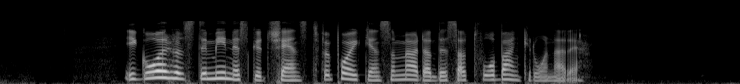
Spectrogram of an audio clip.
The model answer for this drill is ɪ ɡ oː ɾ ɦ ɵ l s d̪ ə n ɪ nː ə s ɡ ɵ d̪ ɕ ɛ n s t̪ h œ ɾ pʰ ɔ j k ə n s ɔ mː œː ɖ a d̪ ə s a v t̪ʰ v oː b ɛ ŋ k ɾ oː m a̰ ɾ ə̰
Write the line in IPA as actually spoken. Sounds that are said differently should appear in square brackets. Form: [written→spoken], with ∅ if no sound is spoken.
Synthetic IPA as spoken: ɪ ɡ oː ɾ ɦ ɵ l s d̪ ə [n→m] ɪ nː ə s ɡ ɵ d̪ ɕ ɛ n s t̪ [h→f] œ ɾ pʰ ɔ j k ə n s ɔ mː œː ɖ a d̪ ə s a v t̪ʰ v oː b [ɛ→a] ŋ k ɾ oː [m→n] a̰ ɾ ə̰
